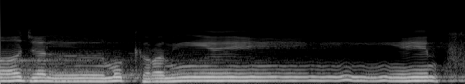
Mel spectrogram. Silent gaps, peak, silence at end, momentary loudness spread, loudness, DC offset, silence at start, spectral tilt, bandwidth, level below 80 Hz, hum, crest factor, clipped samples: none; -10 dBFS; 0 s; 5 LU; -21 LUFS; under 0.1%; 0 s; -12 dB/octave; 3.8 kHz; -66 dBFS; none; 10 dB; under 0.1%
